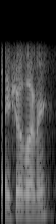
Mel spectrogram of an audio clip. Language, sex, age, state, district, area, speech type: Malayalam, male, 18-30, Kerala, Kozhikode, rural, conversation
